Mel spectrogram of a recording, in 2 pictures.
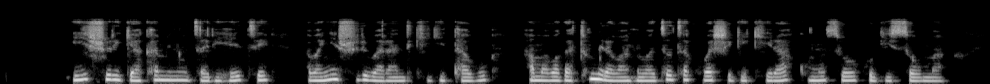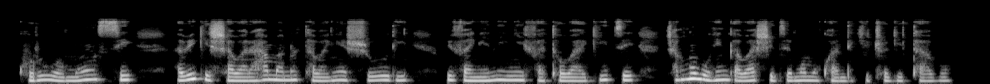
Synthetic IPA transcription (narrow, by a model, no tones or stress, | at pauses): ijiʃuːɾiɾɟaːkʰaminuːzaɾiɦe̞ze̞ | aβaɲe̞ːʃuːɾiβaɾaːndikʰiɡitʰaβu | hamaβaɡatʰumiɾaβaːn̥huβazo̞ːzakuβaʃiɡikʰiɾakʰumuːnsiwo̞kuɡiso̞ma | kʰuɾuːwo̞muːnsiaβiɡiʃaβaɾaɦamanotʰaβaɲe̞ːʃuːɾiβivaɲe̞niːɲiːfatʰo̞βaɡize̞t͡ʃaːŋheuβuɦiːŋɡaβaʃize̞mŋo̞mukwaːndikʰit͡ʃo̞ɡitʰaβu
